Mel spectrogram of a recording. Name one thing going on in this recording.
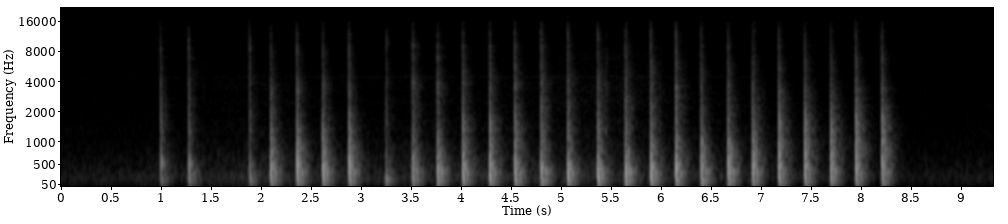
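A metal setting tool is struck on leather in a fast, even rhythm.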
